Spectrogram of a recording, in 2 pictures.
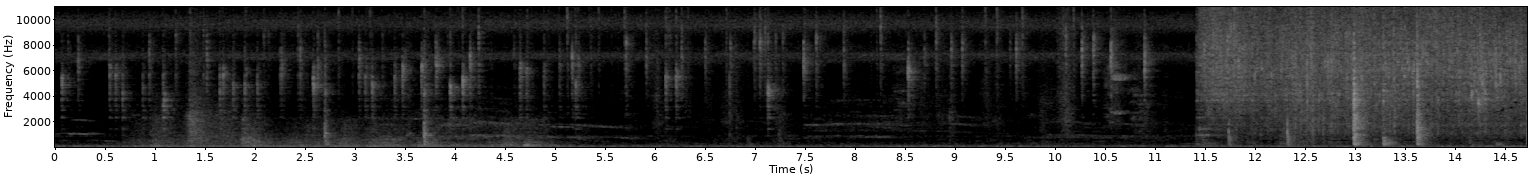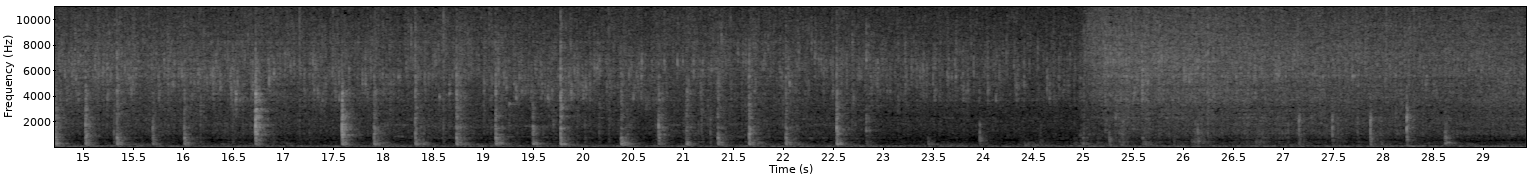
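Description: Quiet, with scattered small clicks, until about a third of the way in, when food dropped into hot oil in a wok starts a steady sizzle. Chopped garlic and onion fry as a metal spoon scrapes and taps against the wok in quick, irregular strokes. The sizzle gets louder a few seconds before the end.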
